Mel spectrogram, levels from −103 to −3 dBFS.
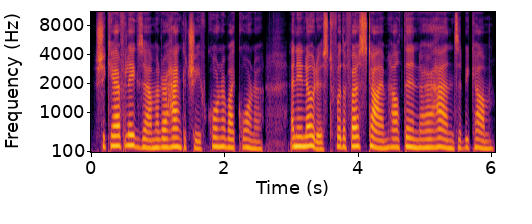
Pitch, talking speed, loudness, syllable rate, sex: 190 Hz, 210 wpm, -20 LUFS, 6.3 syllables/s, female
